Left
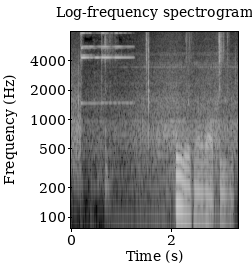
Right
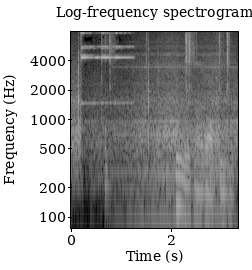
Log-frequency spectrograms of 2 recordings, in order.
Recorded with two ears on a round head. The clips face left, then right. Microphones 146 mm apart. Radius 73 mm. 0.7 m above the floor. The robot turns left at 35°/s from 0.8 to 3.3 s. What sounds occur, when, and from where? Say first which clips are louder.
0.2 s a doorbell: left 2 dB; 5° left (ahead or behind); by 1.3 s 5° right (ahead or behind)
2.1 s a man speaking: left 8 dB; 40° left; by 3.3 s straight ahead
